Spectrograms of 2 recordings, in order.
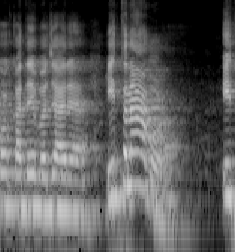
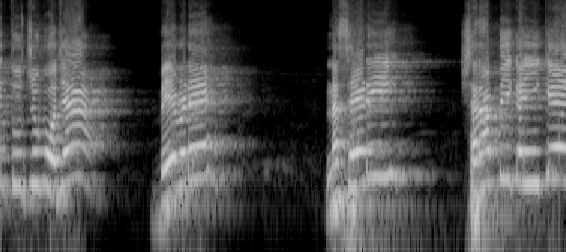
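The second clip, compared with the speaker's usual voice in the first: wife scolding back; 7 semitones higher than usual. Retold or imitated. Wife yelling back at drunk.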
